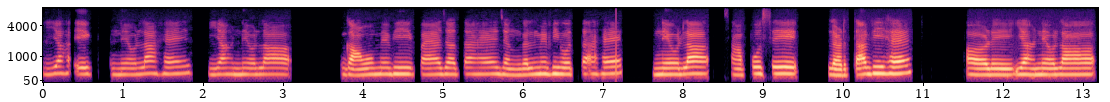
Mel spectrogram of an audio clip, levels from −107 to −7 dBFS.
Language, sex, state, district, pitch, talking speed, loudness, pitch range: Hindi, female, Bihar, Saran, 220 Hz, 120 wpm, -21 LUFS, 210-230 Hz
